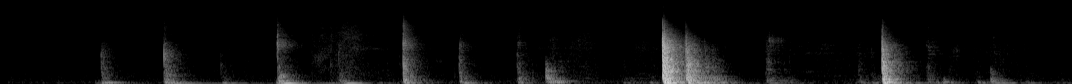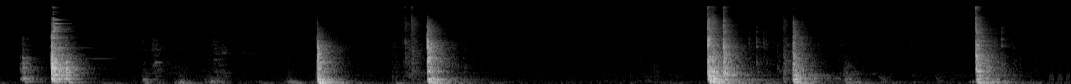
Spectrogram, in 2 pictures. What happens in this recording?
I am walking and then opening and closing wardrobes around the kitchen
